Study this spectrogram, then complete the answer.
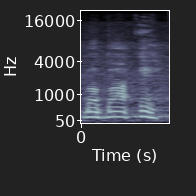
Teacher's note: the second syllable has the accent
